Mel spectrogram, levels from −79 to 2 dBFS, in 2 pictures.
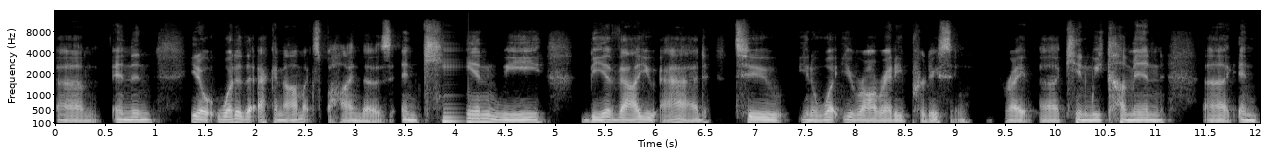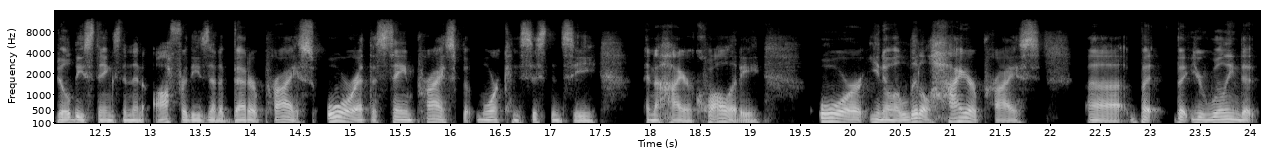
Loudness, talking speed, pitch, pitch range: -20 LUFS, 170 wpm, 90 Hz, 85-95 Hz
